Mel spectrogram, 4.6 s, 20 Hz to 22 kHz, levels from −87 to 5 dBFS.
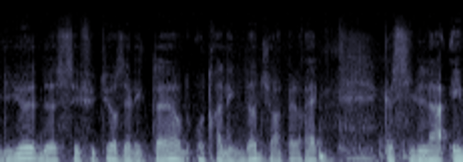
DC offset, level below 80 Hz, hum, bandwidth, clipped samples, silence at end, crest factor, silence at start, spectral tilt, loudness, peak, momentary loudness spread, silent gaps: under 0.1%; -48 dBFS; none; 11 kHz; under 0.1%; 0 s; 16 dB; 0 s; -8 dB/octave; -30 LUFS; -12 dBFS; 9 LU; none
